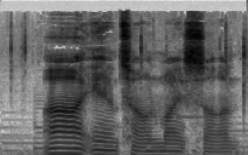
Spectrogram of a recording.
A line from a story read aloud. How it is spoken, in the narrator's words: his mother would answer with a sigh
